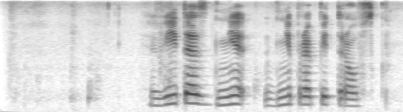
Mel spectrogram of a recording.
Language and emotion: Russian, neutral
